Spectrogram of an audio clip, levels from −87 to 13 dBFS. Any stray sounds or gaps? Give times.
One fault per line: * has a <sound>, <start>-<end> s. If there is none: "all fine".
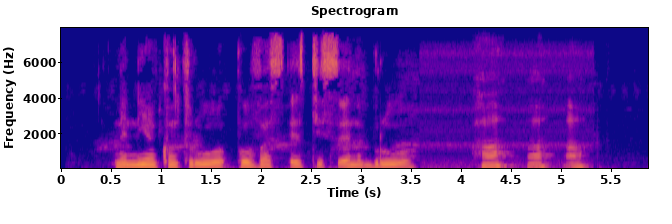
* has a laugh, 4.1-5.3 s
